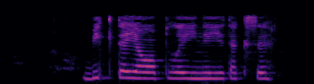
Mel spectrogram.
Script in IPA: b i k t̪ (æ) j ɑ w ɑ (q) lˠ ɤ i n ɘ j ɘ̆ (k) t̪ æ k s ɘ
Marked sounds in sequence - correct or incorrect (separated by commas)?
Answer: correct, incorrect, incorrect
